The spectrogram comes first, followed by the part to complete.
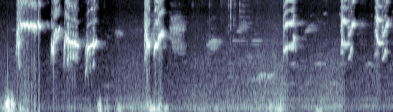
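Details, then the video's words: White-rumped shama song used as a lure to provoke other birds to sing: short loud bursts of high whistled and buzzy notes, some rising and swooping, separated by brief pauses, with faint low rumbling beneath. "Pancingan Murai Batu Langsung Nyaut Auto Bunyi Cpt Gacor Full Isian Buat Masteran Suara Burung Murai"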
